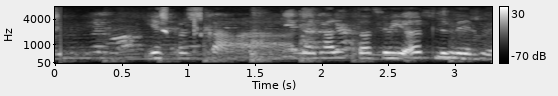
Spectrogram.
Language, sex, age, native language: Icelandic, male, 11, Icelandic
